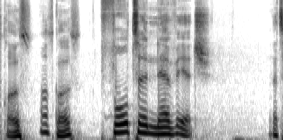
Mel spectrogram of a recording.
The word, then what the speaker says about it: Foltynewicz: what she said multi new exclus how bad foltynewicz now it's closed mouth closed Fulton evich that's how it's pronounced doesn't even make sense for the spelling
